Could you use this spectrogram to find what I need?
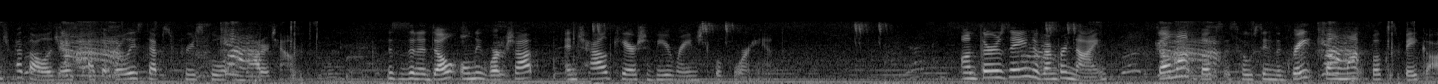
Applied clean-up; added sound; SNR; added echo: none; Bird; 6 dB; none.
